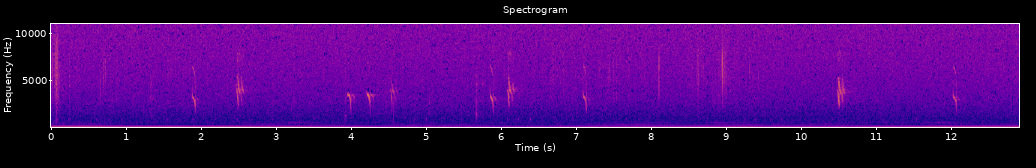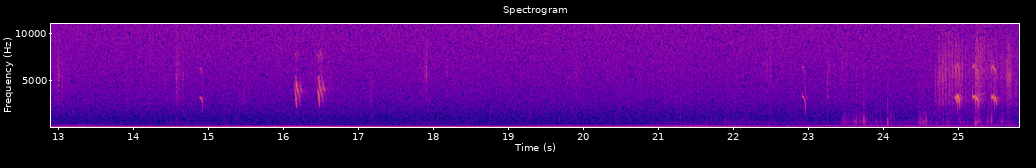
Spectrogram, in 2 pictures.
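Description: female bird calling

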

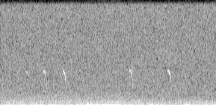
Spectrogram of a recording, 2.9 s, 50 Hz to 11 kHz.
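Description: type 4 crossbill calls

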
